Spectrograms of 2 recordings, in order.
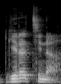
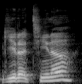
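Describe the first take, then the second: First: The name is said with Japanese pronunciation. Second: The name is said with English pronunciation. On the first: "in Japanese, the way how you pronounce it is" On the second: "in English it's pronounced"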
